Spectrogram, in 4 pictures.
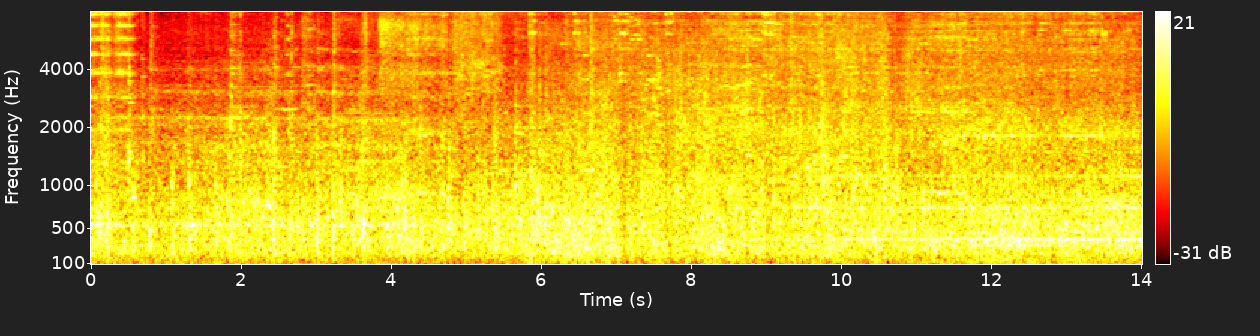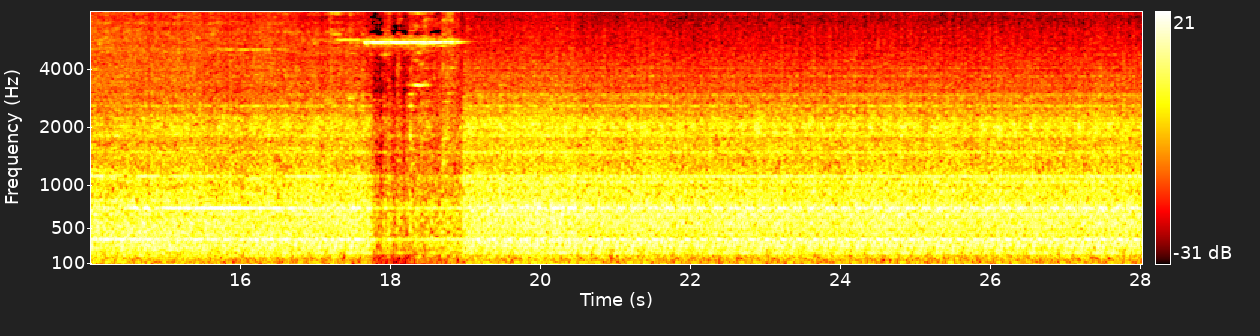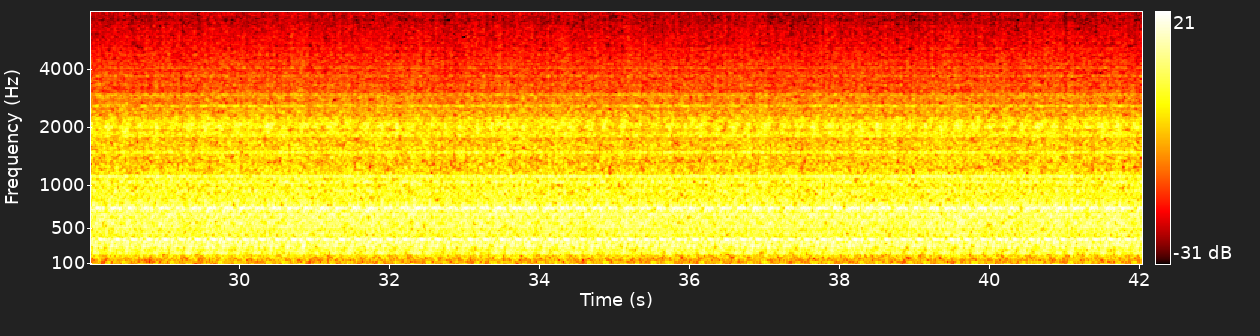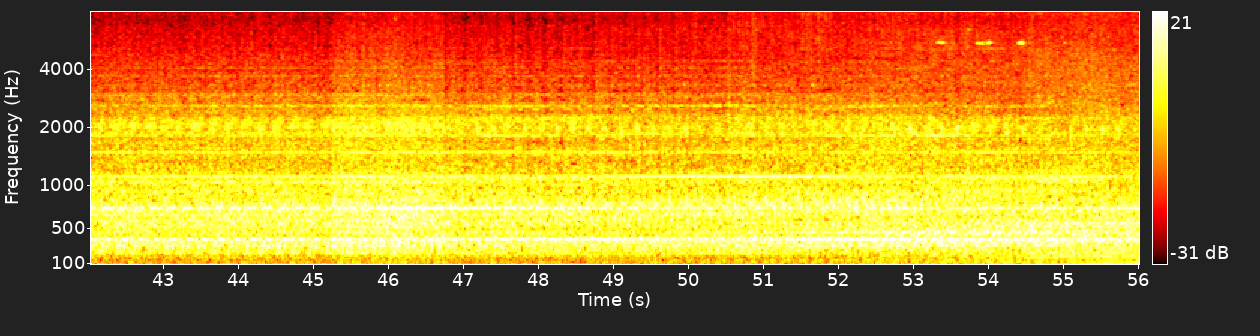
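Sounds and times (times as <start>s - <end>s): train wheels squealing and clacking: 0.0s - 19.1s, 48.1s - 56.0s.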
